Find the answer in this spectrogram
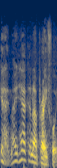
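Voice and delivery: said softly and quietly. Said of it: "No microphone, by the way".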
